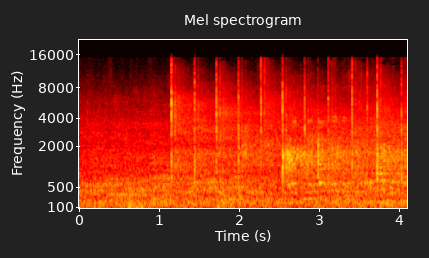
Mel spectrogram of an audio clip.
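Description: Hand clapping: sharp claps about three a second, starting about a second in, over a murmur of voices.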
